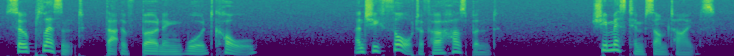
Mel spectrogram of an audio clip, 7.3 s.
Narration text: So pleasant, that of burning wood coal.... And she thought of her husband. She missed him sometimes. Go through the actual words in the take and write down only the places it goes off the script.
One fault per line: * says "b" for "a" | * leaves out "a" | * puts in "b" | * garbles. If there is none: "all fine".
all fine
